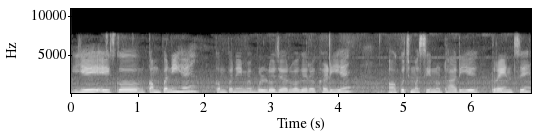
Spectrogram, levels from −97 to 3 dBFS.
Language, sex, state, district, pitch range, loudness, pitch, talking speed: Hindi, male, Odisha, Nuapada, 210-240 Hz, -16 LUFS, 220 Hz, 165 wpm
